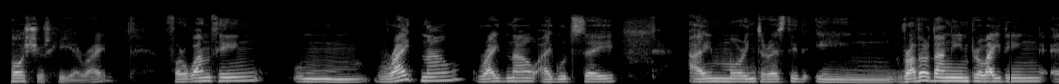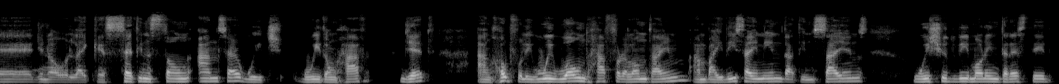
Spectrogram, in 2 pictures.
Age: 30-49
